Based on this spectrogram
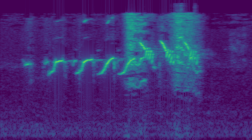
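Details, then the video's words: Double-collared seedeater with a female calling, used to warm up a male for singing tournaments: a string of clear, slurred, rising whistles, then harsher buzzy, scratchy notes. "ESQUENTAR COLEIRO TUÍ-TUÍ COM COLEIRO TUÍ-TUÍ E FÊMEA CHAMANDO"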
